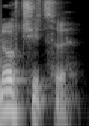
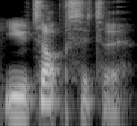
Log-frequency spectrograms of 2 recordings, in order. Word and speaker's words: Uttoxeter: If we keep going along Uttoxeter Road for a while, funnily enough we'll end up in Hutch Eater, or Uttoxeter, to give it its posh pronunciation.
